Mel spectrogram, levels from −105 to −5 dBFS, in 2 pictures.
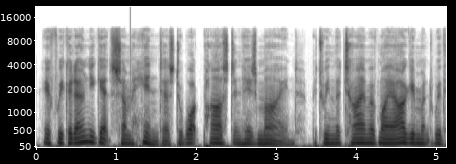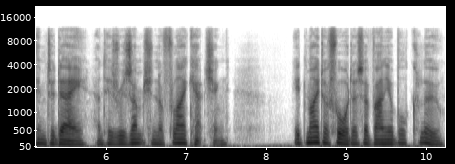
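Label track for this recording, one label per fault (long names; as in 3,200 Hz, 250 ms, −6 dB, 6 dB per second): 1.180000	1.180000	click −14 dBFS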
